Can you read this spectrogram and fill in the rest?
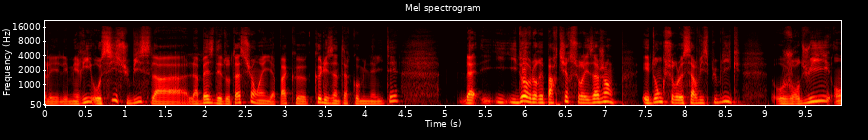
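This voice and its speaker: Deep-voiced Frenchman, halting but emphatic. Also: a little mellow, no echo, studio quality. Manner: halting, repeats words, emphatic. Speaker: trade union representative. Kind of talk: spoken interview, argumentative.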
